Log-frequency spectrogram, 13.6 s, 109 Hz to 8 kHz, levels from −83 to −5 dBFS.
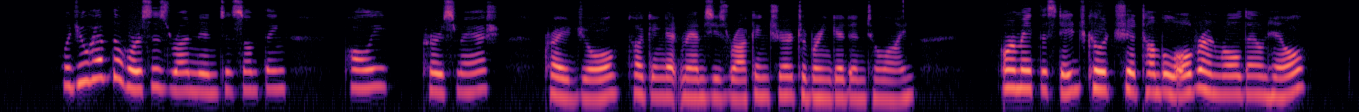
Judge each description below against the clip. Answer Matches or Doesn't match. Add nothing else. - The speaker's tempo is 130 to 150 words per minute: Matches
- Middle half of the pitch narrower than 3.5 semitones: Doesn't match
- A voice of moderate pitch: Doesn't match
